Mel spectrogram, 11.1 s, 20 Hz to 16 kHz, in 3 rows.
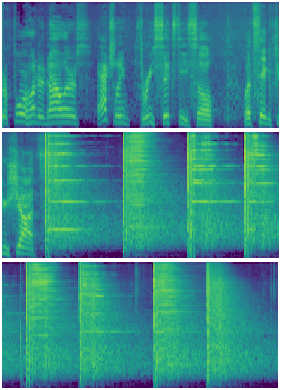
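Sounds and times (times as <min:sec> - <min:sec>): metal target clanging: 0:04.2 - 0:10.0
pistol shots: 0:04.2 - 0:11.0.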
